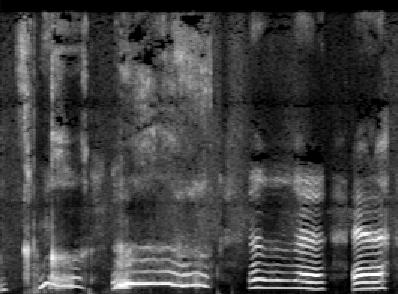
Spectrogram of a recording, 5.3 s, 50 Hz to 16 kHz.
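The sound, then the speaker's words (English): A seven-month-old baby girl babbles in four drawn-out, sing-song vocal bursts with wavering, rising and falling pitch. Her cooing and squealing is loud and clear, with short pauses between bursts and no other voices. “what you're hearing right now is a recording of my daughter when she was 7 months old”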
